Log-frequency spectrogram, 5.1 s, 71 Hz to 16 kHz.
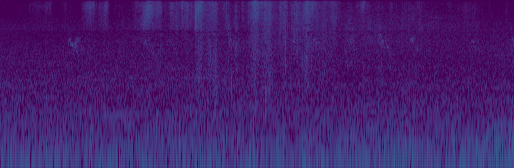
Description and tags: Field recording of 5 steps on the grass approaching and going away. There is the background noise of the city of Barcelona.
